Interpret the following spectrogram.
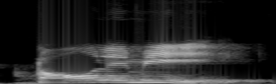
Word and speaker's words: Ptolemy: This theory was proposed by Ptolemy, where P is silent here. Ptolemy in 2nd century. This theory given by Ptolemy in 2nd century according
